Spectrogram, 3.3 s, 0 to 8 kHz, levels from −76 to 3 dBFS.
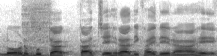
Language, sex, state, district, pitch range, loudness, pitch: Hindi, female, Gujarat, Gandhinagar, 150-175 Hz, -14 LUFS, 160 Hz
